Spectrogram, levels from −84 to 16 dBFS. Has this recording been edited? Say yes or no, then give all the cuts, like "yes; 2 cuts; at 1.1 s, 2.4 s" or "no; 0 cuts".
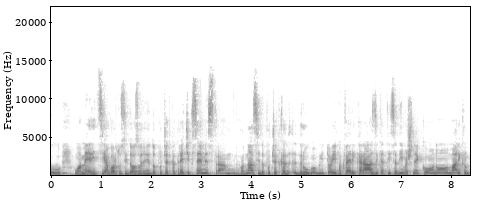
no; 0 cuts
